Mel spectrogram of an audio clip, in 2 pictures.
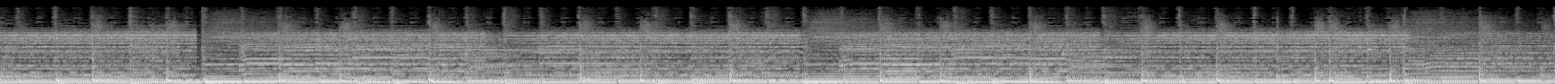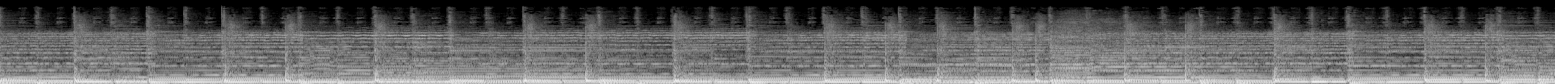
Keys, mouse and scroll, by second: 3.7 middle click, 4.0-27.5 drag, 27.7-29.0 scroll down 1, 29.0-30.5 scroll down 1, 30.5-31.1 scroll down 1.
